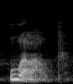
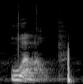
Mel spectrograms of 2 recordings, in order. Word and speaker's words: Urlaub: Cara, esse R aí tá fazendo com som de A, ó. Ua.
